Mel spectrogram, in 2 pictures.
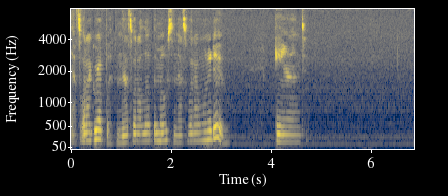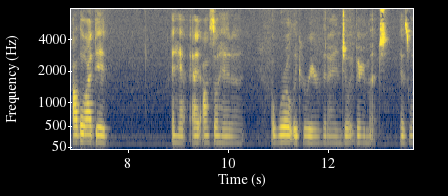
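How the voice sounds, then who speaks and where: A soft-spoken woman with a very deep, low pitch talks at a moderate pace with fairly even intonation. Her loudness swings widely, and she pauses long and often. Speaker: fiber arts crafter. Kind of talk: casual talk to camera.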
